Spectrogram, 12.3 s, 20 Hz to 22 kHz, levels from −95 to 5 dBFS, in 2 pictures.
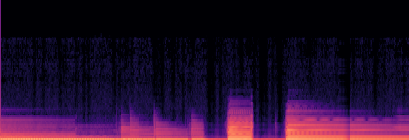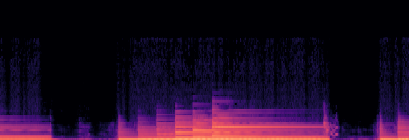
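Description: From 5.09 to 5.25 s a call audio freeze stretches the last sound into a brief fading buzz or hiss for about 145 ms, likely from delayed packets emptying the jitter buffer; unlike a dropout, nothing is lost. From 11.07 to 12.04 s a jitter buffer speed-up runs the audio at 113% by trimming roughly 150 ms of pitch periods, so it sounds hurried but, unlike a faster playback rate, the pitch stays unchanged.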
